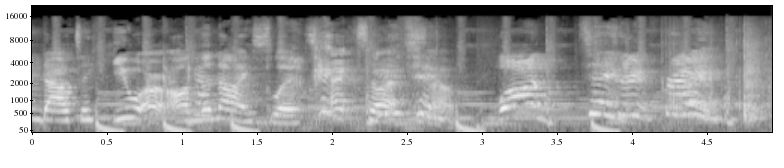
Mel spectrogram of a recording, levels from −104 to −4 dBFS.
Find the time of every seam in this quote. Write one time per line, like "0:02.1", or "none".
0:02.9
